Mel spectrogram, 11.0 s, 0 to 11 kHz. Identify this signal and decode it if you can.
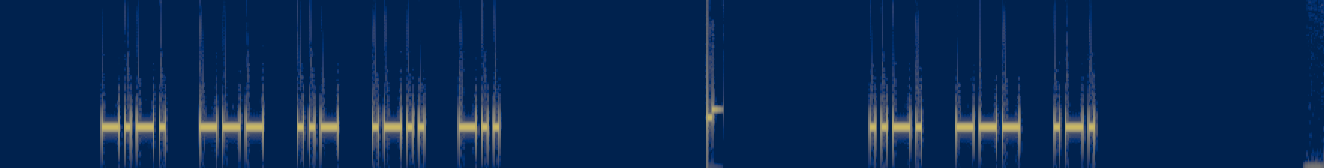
Morse code, heard as a keyed tone, about 25 wpm, spaced as for 18 wpm, 700 Hz. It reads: COULD FOR
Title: 2x Character Spacing - Top 200 Words - 25wpm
